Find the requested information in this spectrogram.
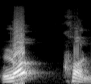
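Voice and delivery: লক্ষণ as "lokkhon", said slowly; লক্ষণ modelled as "lokkhon"; model pronunciation. Shown as a demonstration. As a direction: give লক্ষণ as "lokkhon", the answer. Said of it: "তাহলে কি হবে?".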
